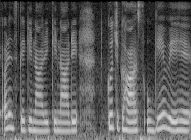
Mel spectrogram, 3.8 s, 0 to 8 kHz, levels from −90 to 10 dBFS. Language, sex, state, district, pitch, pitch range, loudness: Hindi, female, Jharkhand, Garhwa, 210 Hz, 200-245 Hz, -14 LUFS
